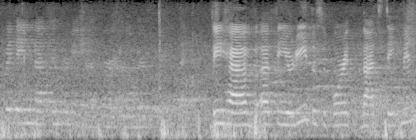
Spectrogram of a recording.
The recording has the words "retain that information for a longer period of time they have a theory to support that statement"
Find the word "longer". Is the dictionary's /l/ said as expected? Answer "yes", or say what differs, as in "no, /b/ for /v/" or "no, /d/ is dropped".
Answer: no, /n/ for /l/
